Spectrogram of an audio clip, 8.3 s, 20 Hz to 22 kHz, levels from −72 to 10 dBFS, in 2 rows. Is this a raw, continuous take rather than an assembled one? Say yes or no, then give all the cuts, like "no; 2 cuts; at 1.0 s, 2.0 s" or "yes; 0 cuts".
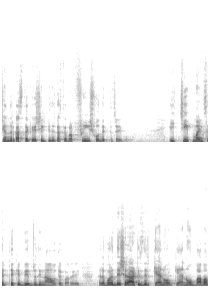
yes; 0 cuts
